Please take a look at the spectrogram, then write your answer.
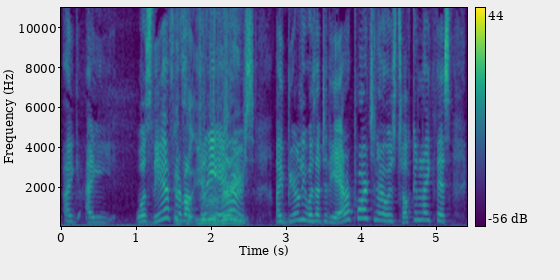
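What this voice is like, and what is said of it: Thick accent, no Wisconsin trace. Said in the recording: “It's very thick. It's like not, I don't even hear any Wisconsin in there at all.”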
